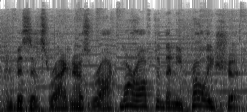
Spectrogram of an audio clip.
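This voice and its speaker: Male game streamer, lively mid-pitched delivery, reads aloud with wry asides over prominent music. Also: fast talker. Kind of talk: reading game text aloud with casual commentary.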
